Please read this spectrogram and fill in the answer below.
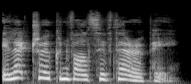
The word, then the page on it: electroconvulsive therapy: British English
